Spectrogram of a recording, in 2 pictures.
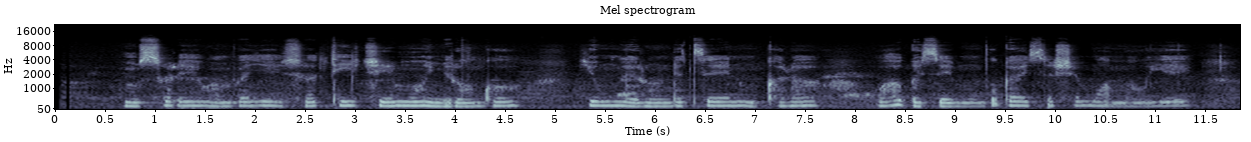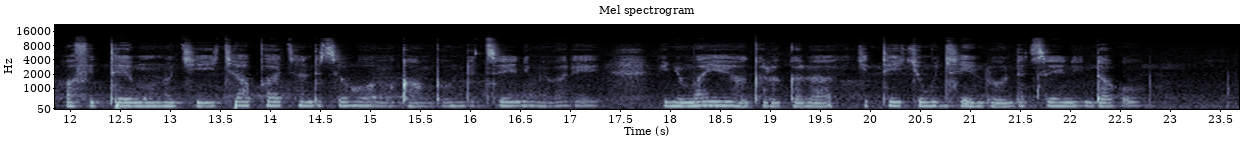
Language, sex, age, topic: Kinyarwanda, female, 25-35, finance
